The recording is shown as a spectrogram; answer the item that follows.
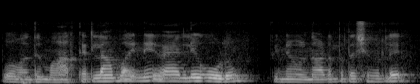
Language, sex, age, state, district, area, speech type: Malayalam, male, 18-30, Kerala, Wayanad, rural, spontaneous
